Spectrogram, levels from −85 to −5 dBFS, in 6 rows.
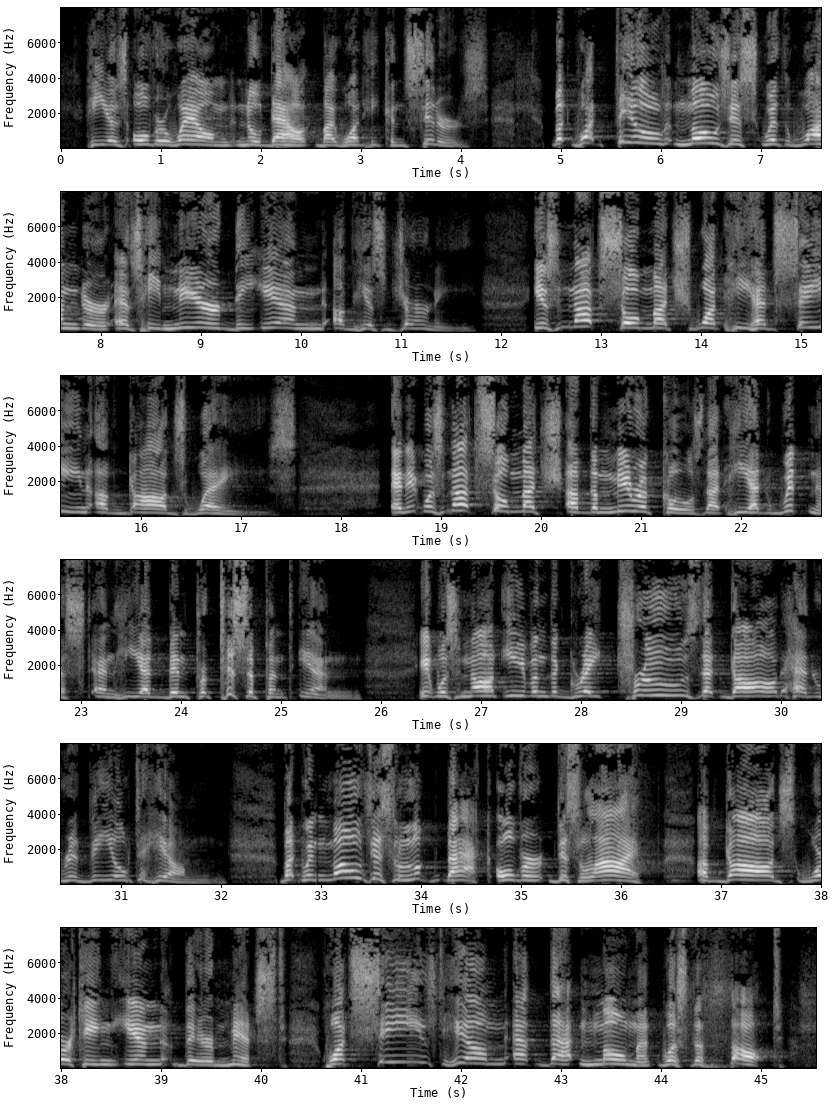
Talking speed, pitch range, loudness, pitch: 115 wpm, 215-270 Hz, -24 LUFS, 245 Hz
